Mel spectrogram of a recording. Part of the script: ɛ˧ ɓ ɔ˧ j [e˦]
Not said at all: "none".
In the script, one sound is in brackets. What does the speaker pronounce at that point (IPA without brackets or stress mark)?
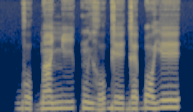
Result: e˦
